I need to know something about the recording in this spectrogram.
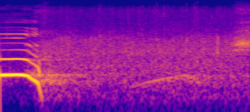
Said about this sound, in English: Everybody, let's give God a good hand clap.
